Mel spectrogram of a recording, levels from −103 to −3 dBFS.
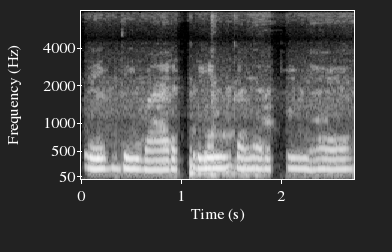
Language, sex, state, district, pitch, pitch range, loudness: Hindi, female, Maharashtra, Mumbai Suburban, 185 Hz, 180-190 Hz, -15 LUFS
